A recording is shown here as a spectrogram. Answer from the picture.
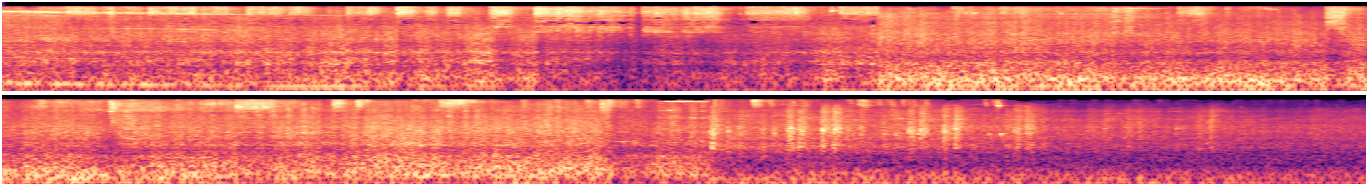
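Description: Freight train passing close by. The locomotives' diesel engines drone low and fade in the first seconds, then loaded wagons roll past with their wheels clacking over the rail joints. After about twenty seconds the sound drops and thins as a train of tank cars moves away.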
